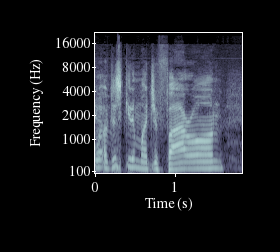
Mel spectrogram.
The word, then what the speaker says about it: Jafar: you got to be jafan right now well I'm just getting my Jafar on uh ja jafan yeah exactly I'm even saying it wrong man what am I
